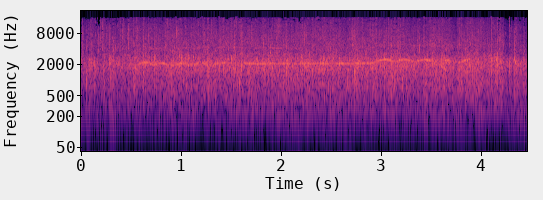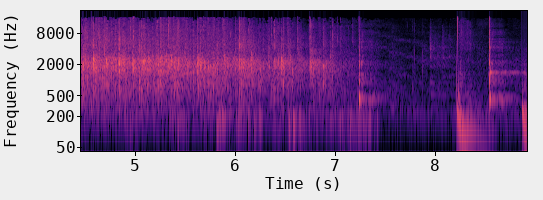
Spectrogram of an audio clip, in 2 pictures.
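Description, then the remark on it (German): An audience applauds a four-member author, rapper and musician group with dense, sustained clapping for several seconds, then the applause thins out into scattered individual claps as it fades toward the end. “Einen herzlichen Applaus für …!”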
